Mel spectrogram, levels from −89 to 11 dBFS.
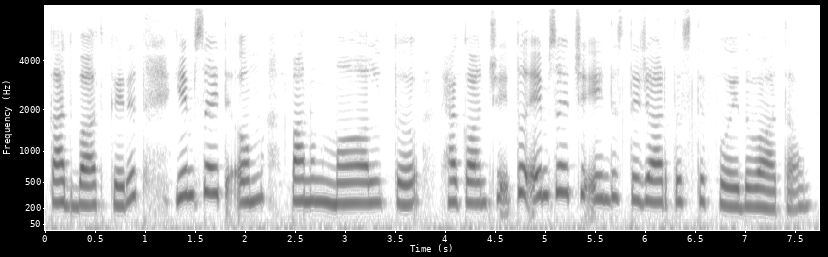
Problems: constant background noise, low volume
